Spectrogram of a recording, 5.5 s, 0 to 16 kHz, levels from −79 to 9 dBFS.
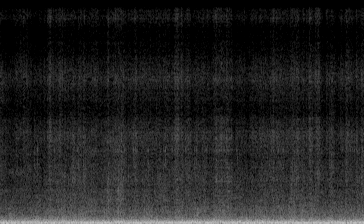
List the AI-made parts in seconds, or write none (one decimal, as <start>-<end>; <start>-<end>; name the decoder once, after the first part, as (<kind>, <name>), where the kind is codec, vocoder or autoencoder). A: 0.0-0.4 (codec, SNAC); 1.3-1.8; 3.2-3.6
